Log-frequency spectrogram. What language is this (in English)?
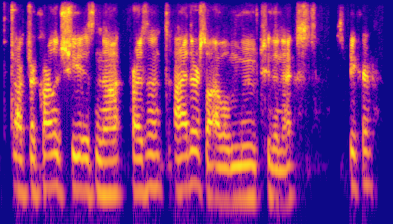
English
